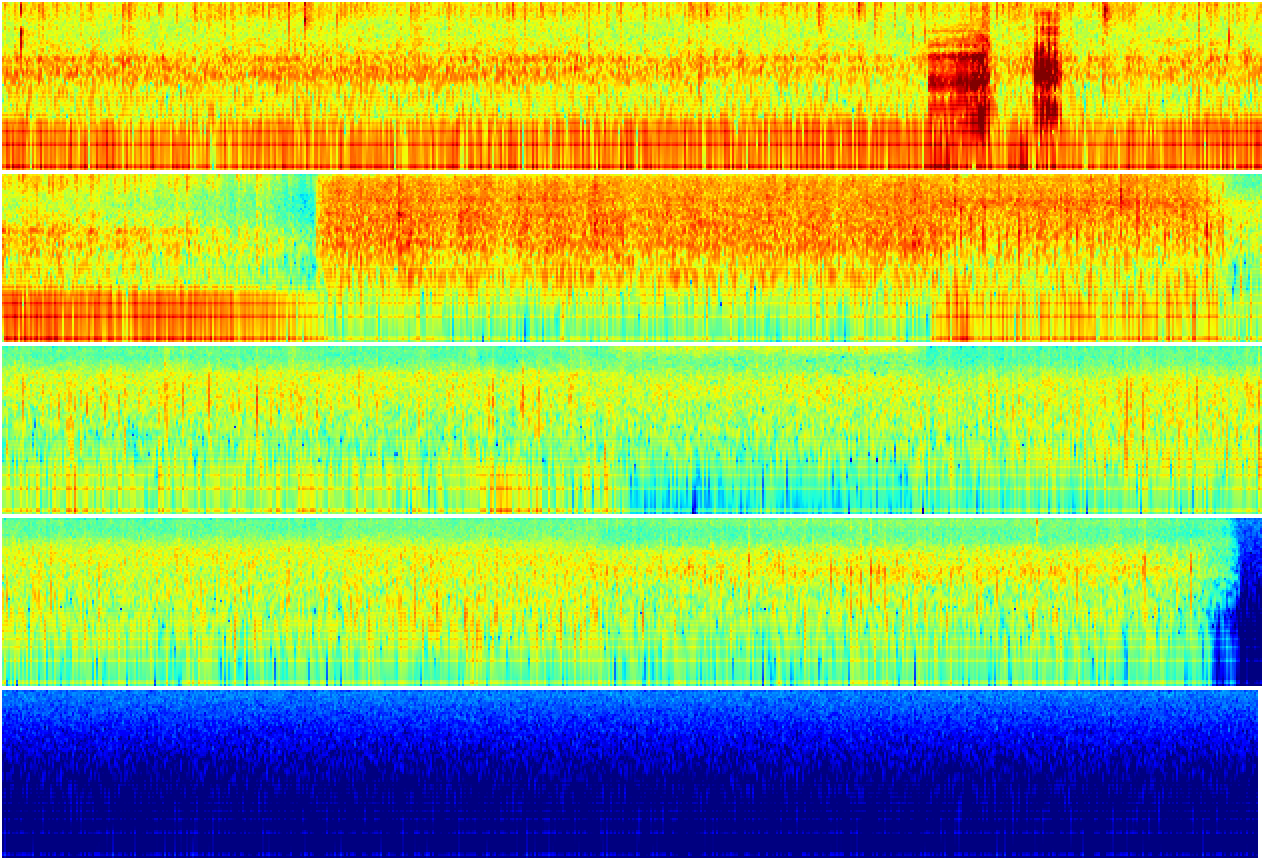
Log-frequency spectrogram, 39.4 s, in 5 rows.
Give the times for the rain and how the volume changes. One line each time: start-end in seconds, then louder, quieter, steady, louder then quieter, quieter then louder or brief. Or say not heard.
0.0-31.4 quieter.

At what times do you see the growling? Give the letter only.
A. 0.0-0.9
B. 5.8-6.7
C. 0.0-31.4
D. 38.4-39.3
B.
